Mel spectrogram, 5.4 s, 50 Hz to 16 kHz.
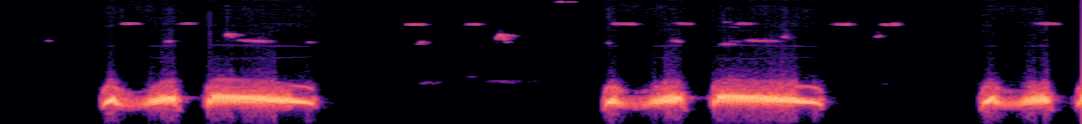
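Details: Female spotted dove calling to stimulate a male to coo, a clean coo phrase of two short notes and a longer drawn-out note near 700, repeated three times with pauses of about two seconds, no other sounds.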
